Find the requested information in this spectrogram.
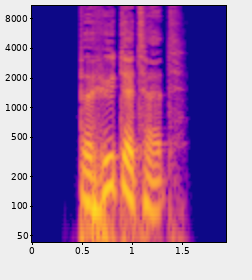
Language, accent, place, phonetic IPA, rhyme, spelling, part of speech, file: German, Germany, Berlin, [bəˈhyːtətət], -yːtətət, behütetet, verb, De-behütetet.ogg
- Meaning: inflection of behüten: 1. second-person plural preterite 2. second-person plural subjunctive II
